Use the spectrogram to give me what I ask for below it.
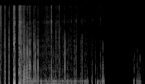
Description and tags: Viral Noisse FX 07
